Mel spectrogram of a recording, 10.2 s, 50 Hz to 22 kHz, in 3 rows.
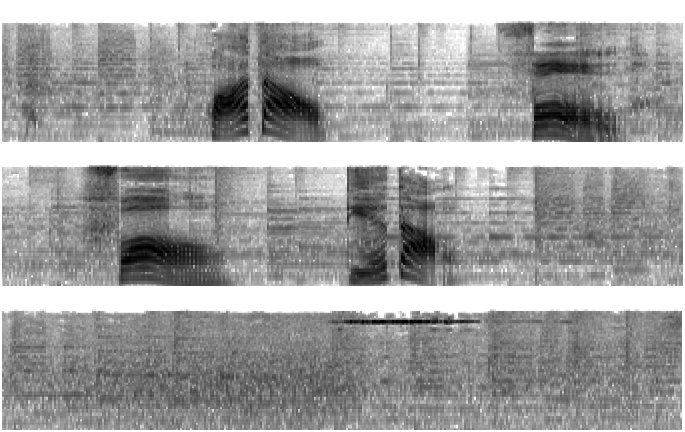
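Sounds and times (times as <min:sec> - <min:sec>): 
speech: 0:01.0 - 0:01.7, 0:02.6 - 0:03.2, 0:03.9 - 0:05.8
steady street traffic: 0:05.2 - 0:10.1
bus engine rumbling: 0:06.4 - 0:10.1
high hiss of bus air brakes: 0:08.4 - 0:09.6.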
